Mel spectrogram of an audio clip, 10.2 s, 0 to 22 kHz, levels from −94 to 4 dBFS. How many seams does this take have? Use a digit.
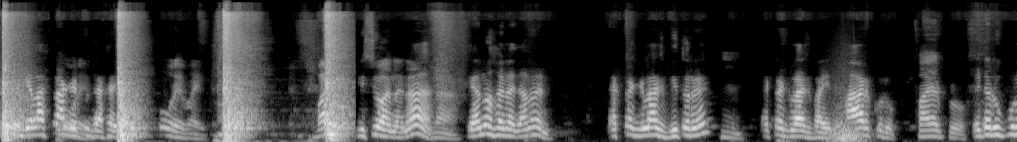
2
